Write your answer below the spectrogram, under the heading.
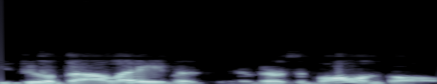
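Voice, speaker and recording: Using an ordinary speaking voice, a man with an American accent talks at a medium pitch and a fairly quick pace. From Florida, US South. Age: 60s. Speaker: former professional baseball player. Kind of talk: interview.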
